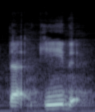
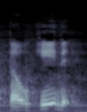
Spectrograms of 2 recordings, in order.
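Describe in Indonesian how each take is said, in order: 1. Suku kata pertama diakhiri dengan hentian glotis. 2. Suku kata pertama memiliki diftong 'au'. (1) "dengan hamzah" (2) "Bil wawi jar majrur dengan waw"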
